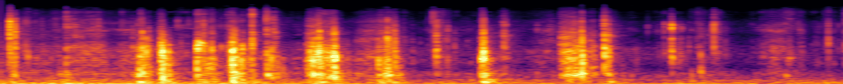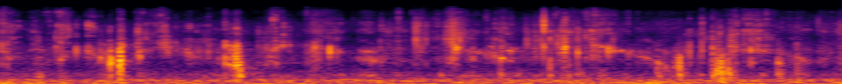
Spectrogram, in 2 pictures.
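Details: Treat-chewing by the Mameshiba Kon while working a puzzle toy in training. A fast run of loud crunchy bites opens the stretch, then the chewing softens into faint, sparse clicks and scrapes.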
